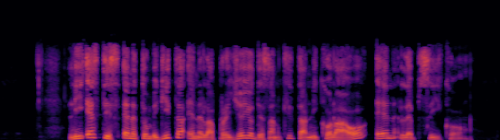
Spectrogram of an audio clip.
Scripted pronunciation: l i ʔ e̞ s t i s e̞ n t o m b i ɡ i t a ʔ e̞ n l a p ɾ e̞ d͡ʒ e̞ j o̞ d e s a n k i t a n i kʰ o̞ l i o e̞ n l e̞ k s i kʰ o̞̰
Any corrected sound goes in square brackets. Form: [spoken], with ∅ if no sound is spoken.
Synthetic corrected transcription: l i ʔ e̞ s t i s e̞ n t o m b i ɡ i t a ʔ e̞ n l a p ɾ e̞ d͡ʒ e̞ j o̞ d e s a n k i t a n i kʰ o̞ l [a] o e̞ n l e̞ [p] s i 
